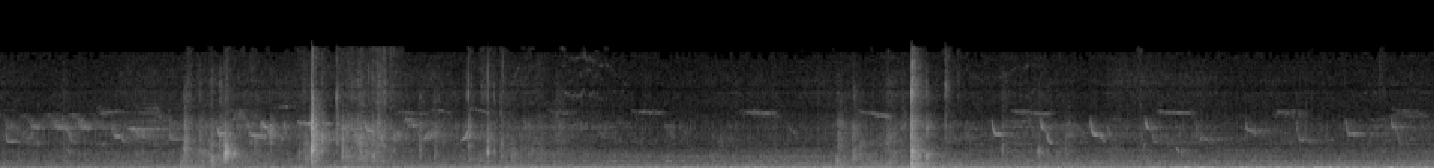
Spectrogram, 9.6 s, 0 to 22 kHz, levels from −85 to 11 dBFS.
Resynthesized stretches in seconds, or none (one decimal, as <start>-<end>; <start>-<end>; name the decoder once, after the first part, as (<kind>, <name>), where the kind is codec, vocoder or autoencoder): 4.7-5.6 (vocoder, BigVGAN v2); 7.9-8.9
